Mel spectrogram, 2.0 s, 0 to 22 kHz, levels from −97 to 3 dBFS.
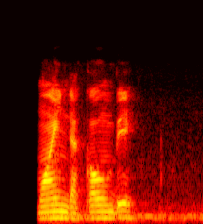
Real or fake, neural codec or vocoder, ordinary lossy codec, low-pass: real; none; Opus, 32 kbps; 7.2 kHz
